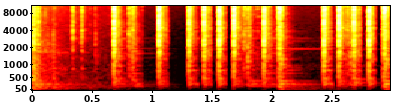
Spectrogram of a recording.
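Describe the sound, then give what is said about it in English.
Mechanical typewriter keys strike in quick, uneven bursts, each a sharp clack, with brief pauses between runs of typing, as a woman at her desk at night translates letters into English. Clear, no voices. “She opens the enormous cabinet that contains hundreds of them, some without dates, without context, and sits every night at her desk, chronologically organizing them, then translating them one by one into English using a typewriter.”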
